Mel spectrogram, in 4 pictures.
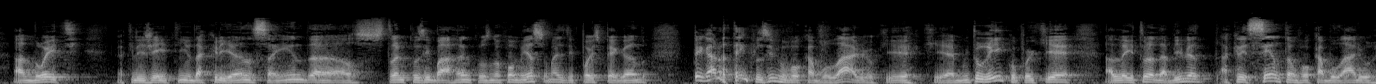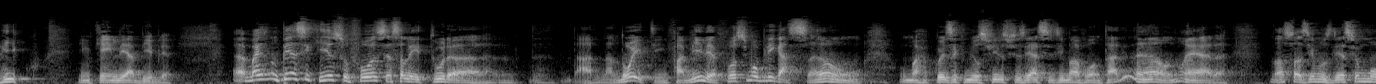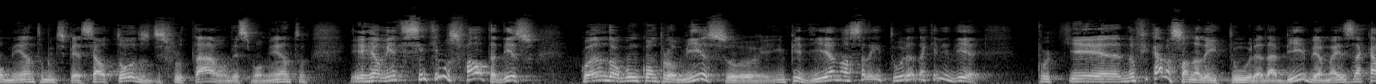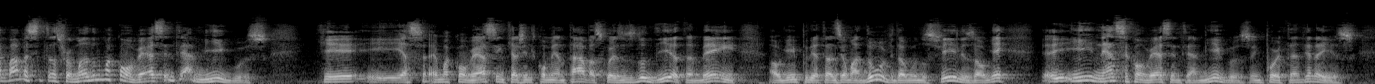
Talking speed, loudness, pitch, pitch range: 155 wpm, -23 LUFS, 105 Hz, 95-125 Hz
